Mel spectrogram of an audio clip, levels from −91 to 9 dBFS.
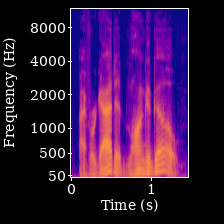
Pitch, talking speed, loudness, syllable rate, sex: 95 Hz, 205 wpm, -20 LUFS, 5.9 syllables/s, male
